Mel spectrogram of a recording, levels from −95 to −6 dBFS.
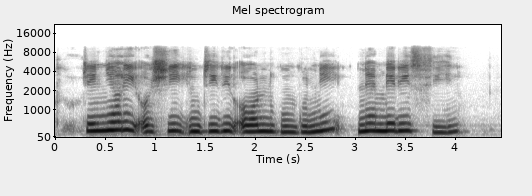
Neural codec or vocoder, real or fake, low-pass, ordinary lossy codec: autoencoder, 22.05 kHz, a latent of 192 numbers a frame, VITS, trained on one speaker; fake; 9.9 kHz; none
